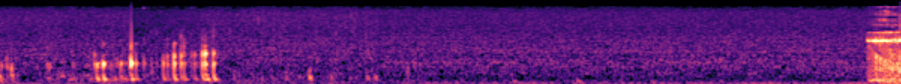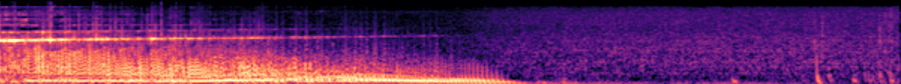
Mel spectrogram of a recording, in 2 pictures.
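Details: Hungry girl's stomach growling: a loud, drawn-out gurgling growl of about two seconds with softer gurgles around it; hunger borborygmi.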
